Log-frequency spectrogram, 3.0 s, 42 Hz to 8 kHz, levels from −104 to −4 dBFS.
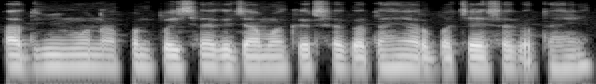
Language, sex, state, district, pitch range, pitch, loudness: Sadri, male, Chhattisgarh, Jashpur, 115-130 Hz, 120 Hz, -22 LUFS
